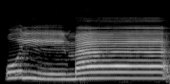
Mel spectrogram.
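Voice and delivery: قل ما with the ما stretched long; long meem. Shown as a demonstration. Teacher stretching the meem of قل ما for students. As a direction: hold the ما of قل ما. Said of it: "میم کو لمبا کریں گے".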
